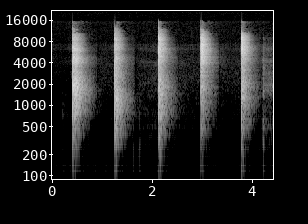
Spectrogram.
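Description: One person clapping slowly with bare hands: five single claps, evenly spaced a little under a second apart.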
